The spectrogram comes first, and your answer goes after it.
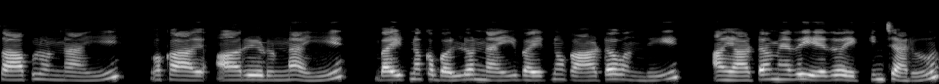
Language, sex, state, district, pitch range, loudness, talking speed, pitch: Telugu, female, Andhra Pradesh, Srikakulam, 195-235 Hz, -17 LUFS, 130 wpm, 215 Hz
